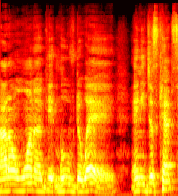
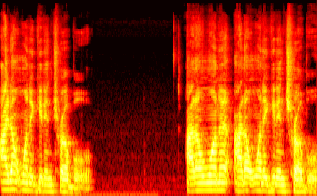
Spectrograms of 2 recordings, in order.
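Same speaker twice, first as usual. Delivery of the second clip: mock tearful, sobbing, pleading crying voice. Speaker retells what he said when given the chance to talk, imitating someone crying. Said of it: "then he starts crying some more".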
